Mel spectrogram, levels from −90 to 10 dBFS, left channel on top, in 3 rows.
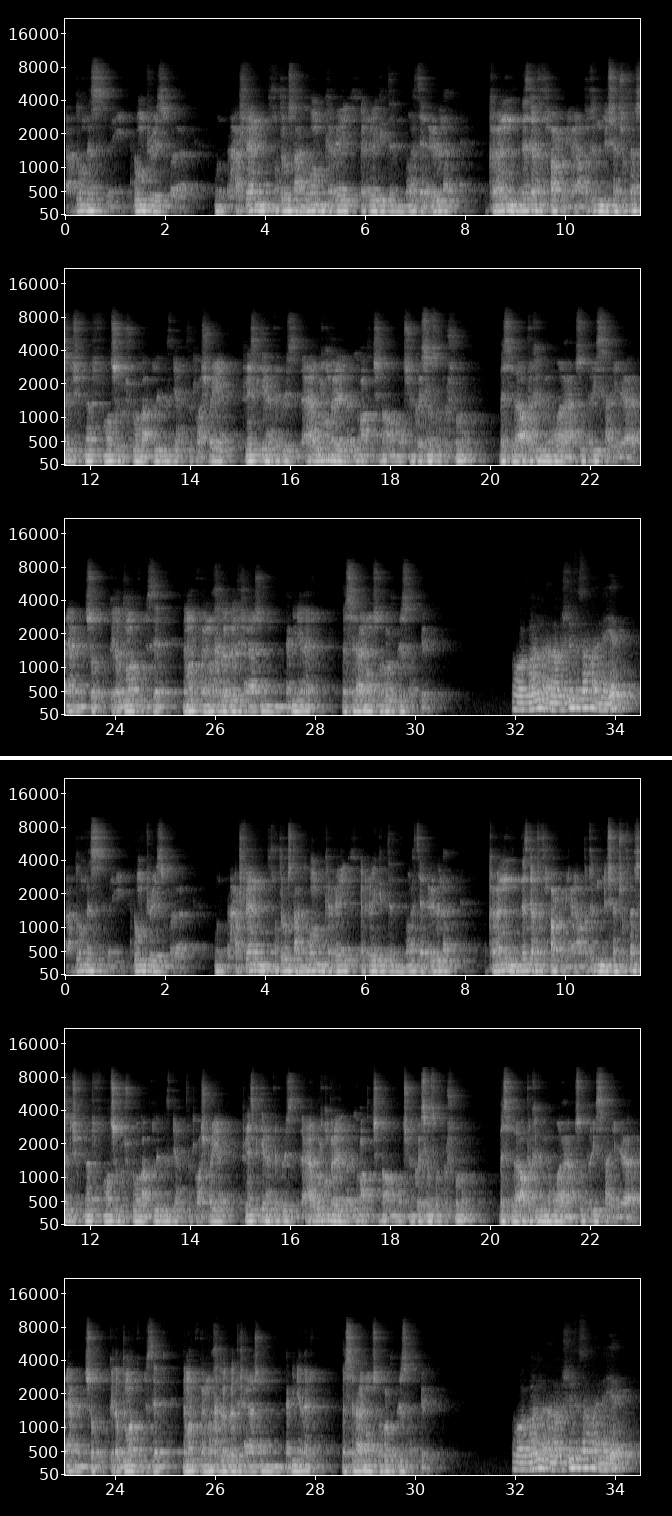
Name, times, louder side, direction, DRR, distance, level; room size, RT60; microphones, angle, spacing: voice 1, 0.0-2.4 3.0-7.7 8.5-14.6 15.0-19.5 20.2-24.9 25.3-28.0 28.5-30.2, equal, 45° right, -1 dB, 0.5 m, -22 dB
voice 2, 31.9-34.0, left 1 dB, 35° left, -5 dB, 0.4 m, -19 dB
3.3 x 3.2 x 2.3 m, 1.2 s
head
